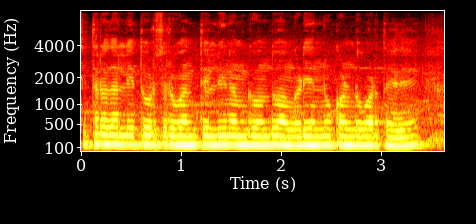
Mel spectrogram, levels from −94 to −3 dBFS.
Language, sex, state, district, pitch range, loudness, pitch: Kannada, male, Karnataka, Bidar, 135-145 Hz, -13 LUFS, 140 Hz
